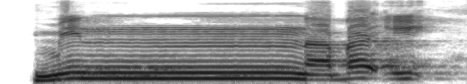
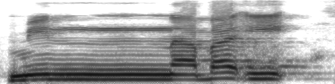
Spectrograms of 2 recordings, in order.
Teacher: نون ساکن کے بعد نون آ رہا اس لیے ادغام نون ہوگا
